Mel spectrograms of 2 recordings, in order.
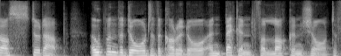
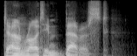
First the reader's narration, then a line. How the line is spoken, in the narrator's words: muttered Locke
